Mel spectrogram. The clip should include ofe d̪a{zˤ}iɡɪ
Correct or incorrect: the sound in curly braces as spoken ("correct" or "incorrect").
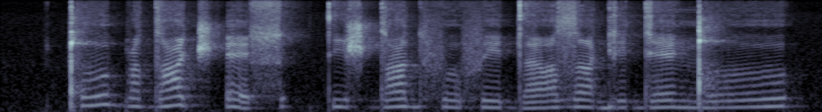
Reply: correct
